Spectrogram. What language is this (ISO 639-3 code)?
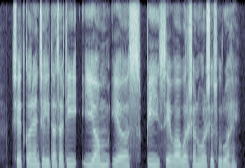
mar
